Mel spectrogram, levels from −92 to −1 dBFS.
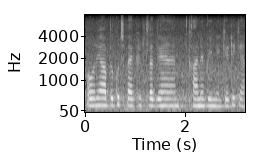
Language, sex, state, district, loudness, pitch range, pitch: Hindi, female, Haryana, Jhajjar, -15 LUFS, 205-220 Hz, 210 Hz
